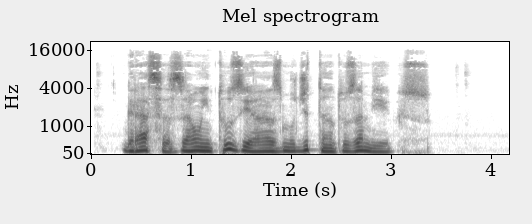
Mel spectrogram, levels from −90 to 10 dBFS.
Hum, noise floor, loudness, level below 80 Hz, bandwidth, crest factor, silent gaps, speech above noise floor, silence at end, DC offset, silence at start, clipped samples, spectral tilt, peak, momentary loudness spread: none; -69 dBFS; -22 LUFS; -56 dBFS; 15 kHz; 14 dB; none; 47 dB; 0.85 s; under 0.1%; 0.3 s; under 0.1%; -5.5 dB/octave; -8 dBFS; 13 LU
